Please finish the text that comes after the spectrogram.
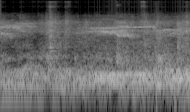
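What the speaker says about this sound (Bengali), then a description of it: "এগুলো ইম্পোর্ট করা কবুতর, এগুলোর বাচ্চা রেডি হলে আপনারা নিতে পারবেন, ডিম নিয়ে বসা আছে" Racer pigeons cooing softly in a loft, a brief low throaty coo close by against a faint background hum.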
